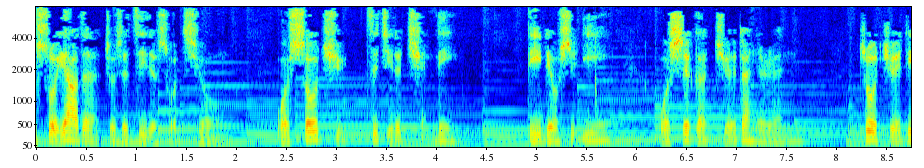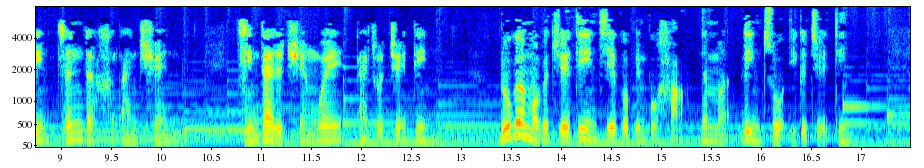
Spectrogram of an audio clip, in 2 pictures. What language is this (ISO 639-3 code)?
zho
